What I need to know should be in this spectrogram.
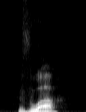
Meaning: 1. truly 2. even, indeed 3. it remains to be seen
- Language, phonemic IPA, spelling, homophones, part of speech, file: French, /vwaʁ/, voire, voir, adverb, Fr-voire.ogg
